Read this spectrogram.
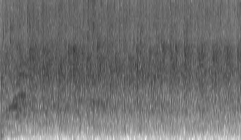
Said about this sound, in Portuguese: A propósito, Revu Church, vamos dar uma salva de palmas para os líderes de GPS hoje.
